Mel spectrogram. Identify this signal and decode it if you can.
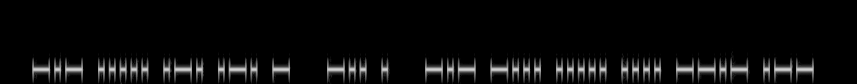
Morse code, heard as a keyed tone, about 21 wpm, 700 Hz. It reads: K5RRT DE KB5HQW
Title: USA Callsign DE Callsign 22wpm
